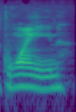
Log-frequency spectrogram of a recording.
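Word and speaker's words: Gwayne: His name is Gwaine. Ew. Like G Wayne.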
